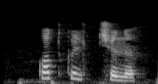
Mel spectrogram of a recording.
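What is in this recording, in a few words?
"коткыльтчыны", Komi, female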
